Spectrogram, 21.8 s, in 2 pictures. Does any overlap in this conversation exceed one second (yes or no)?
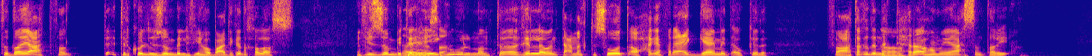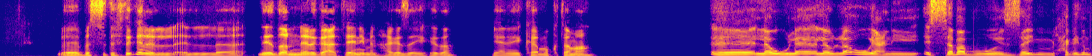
no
